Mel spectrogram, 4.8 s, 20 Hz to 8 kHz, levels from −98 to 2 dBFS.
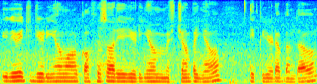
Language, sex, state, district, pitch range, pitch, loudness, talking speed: Punjabi, male, Punjab, Kapurthala, 125-135 Hz, 130 Hz, -18 LUFS, 150 wpm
